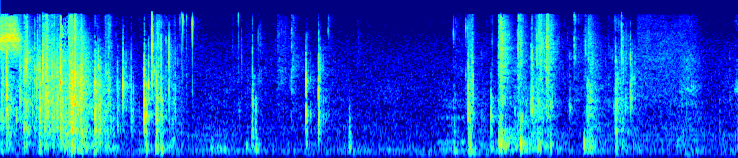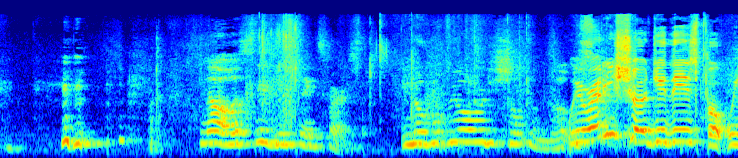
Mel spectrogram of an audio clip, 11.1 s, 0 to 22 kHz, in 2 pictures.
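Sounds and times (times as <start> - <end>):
plastic candy packets crinkling: 0.0 - 2.7, 3.4 - 4.8, 7.3 - 11.0.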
